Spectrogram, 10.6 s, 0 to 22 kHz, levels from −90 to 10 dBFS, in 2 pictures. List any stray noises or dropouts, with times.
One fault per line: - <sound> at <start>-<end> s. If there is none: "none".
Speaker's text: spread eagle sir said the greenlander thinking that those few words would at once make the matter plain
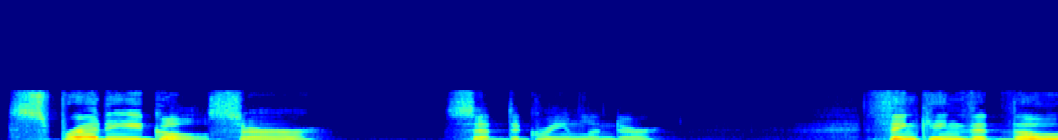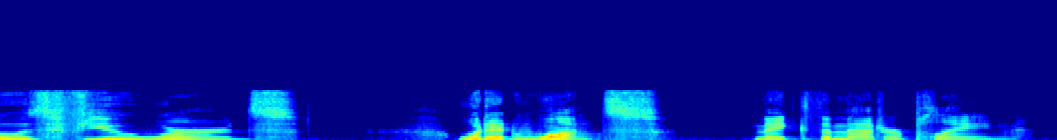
none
